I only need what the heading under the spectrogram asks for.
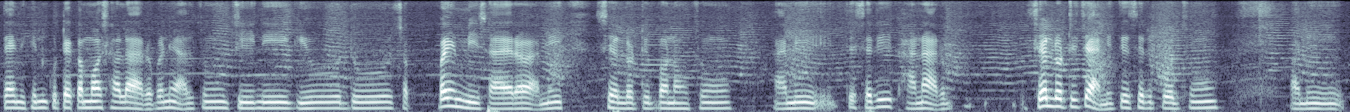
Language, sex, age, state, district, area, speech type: Nepali, female, 60+, West Bengal, Kalimpong, rural, spontaneous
